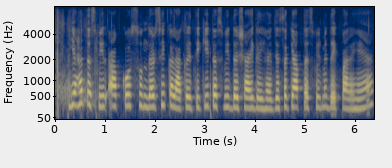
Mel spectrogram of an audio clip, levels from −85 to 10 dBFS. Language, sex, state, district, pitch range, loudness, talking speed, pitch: Hindi, male, Haryana, Rohtak, 235-270 Hz, -15 LUFS, 190 wpm, 255 Hz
